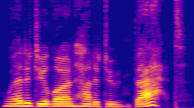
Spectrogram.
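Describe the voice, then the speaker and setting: A woman's voice: lowish voice, little pitch movement, moderate pace, a bit bright, no room sound, clean studio sound, voice pushed down, close to an everyday voice. A woman voicing a stoic, wry male commander in an audiobook story, with a clipped, understated delivery. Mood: taken aback. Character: adult man soldier, dry, wry, stoic commander. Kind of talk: audiobook character voice.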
